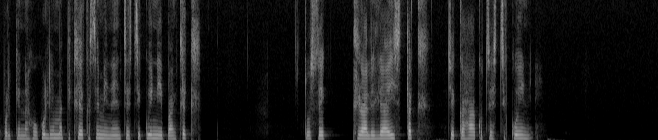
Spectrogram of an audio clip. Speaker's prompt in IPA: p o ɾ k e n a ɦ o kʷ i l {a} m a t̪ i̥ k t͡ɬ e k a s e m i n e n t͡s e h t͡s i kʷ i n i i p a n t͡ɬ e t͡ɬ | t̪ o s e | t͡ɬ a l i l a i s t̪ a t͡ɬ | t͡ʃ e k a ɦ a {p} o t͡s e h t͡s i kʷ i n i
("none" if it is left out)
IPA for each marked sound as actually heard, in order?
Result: i, k

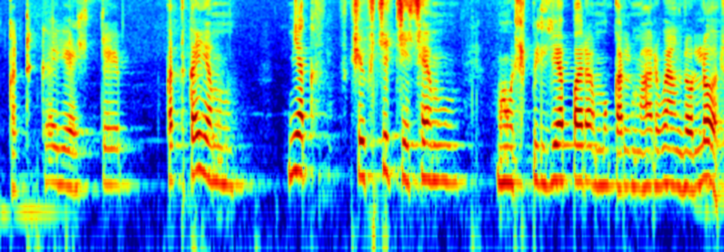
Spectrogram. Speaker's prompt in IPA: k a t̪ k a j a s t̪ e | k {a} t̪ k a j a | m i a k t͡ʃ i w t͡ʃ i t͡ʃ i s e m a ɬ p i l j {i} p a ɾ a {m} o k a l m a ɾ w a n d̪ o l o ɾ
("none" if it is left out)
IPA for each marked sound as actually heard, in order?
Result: a, a, m

